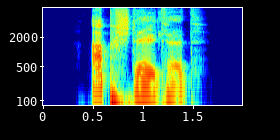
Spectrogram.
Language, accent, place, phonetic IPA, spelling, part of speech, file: German, Germany, Berlin, [ˈapˌʃtɛltət], abstelltet, verb, De-abstelltet.ogg
- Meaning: inflection of abstellen: 1. second-person plural dependent preterite 2. second-person plural dependent subjunctive II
